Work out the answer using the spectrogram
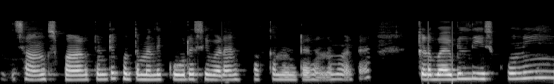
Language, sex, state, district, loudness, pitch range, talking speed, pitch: Telugu, female, Telangana, Karimnagar, -17 LUFS, 225-260 Hz, 110 wpm, 235 Hz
